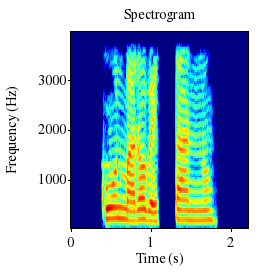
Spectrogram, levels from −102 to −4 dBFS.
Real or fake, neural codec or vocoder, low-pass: real; none; 3.6 kHz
